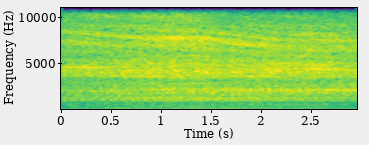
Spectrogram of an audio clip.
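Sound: tour bus engine idling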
